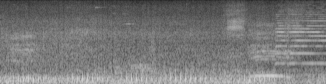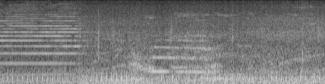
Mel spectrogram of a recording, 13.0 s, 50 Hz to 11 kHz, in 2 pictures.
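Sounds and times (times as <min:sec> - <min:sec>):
engine rumble: 0:00.0 - 0:13.0
vehicle horn: 0:05.3 - 0:08.4, 0:09.5 - 0:11.0.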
